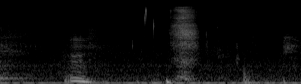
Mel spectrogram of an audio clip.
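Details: A single adult sneeze from a K-pop singer: a short voiced intake followed by one sharp, hissing expulsive burst over low room hum.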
